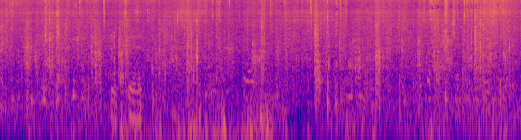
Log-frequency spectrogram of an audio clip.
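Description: A herd of African elephants walking closely around the microphone on a sandy track: scattered soft footfalls, scuffs and knocks, with low sounds underneath and quiet human voices.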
